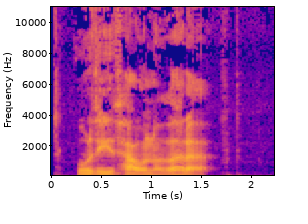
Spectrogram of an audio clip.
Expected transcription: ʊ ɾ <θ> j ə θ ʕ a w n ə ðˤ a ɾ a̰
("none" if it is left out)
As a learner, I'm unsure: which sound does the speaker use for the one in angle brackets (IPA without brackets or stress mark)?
ð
